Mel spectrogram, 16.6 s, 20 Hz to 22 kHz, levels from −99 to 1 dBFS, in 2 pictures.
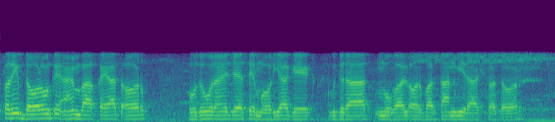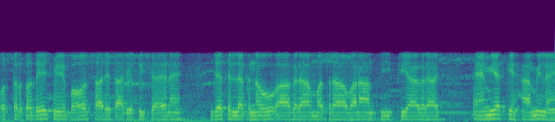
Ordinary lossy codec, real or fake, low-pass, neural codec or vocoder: Opus, 64 kbps; fake; 3.6 kHz; codec, 16 kHz, 8 kbps, FunCodec, trained on Chinese and English, 25 frames a second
